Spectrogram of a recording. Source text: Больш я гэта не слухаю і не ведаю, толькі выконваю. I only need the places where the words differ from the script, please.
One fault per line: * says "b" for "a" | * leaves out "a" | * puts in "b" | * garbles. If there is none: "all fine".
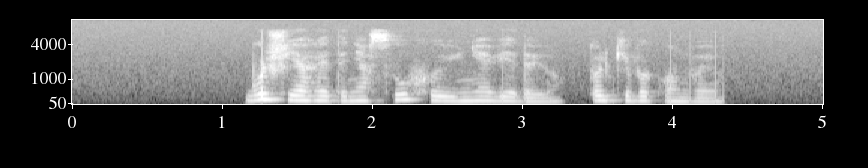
all fine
